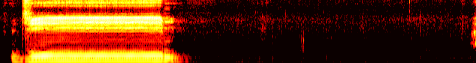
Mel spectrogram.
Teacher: زبان کا سینٹر جب آپ کا تالو کے سینٹر سے لگے گا تو یہ حروف ادا ہوگا۔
